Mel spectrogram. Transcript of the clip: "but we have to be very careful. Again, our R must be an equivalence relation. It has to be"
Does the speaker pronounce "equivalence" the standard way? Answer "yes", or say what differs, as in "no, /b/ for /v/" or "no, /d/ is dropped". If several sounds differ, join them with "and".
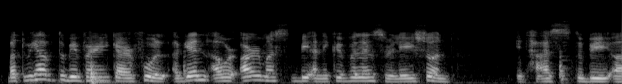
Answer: yes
